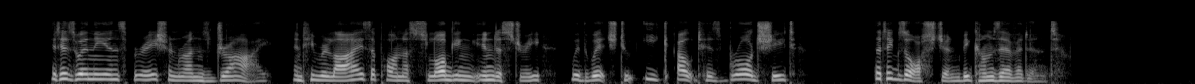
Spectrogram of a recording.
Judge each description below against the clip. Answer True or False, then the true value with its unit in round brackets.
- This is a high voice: True (200 Hz)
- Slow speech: True (130 wpm)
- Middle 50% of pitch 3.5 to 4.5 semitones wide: True (3.8 semitones)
